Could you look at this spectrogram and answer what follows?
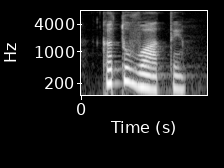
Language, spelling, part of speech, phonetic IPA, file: Ukrainian, катувати, verb, [kɐtʊˈʋate], Uk-катувати.ogg
- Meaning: to torture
